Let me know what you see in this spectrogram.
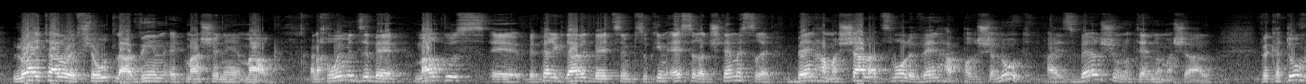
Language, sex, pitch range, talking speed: Hebrew, male, 130-180 Hz, 140 wpm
